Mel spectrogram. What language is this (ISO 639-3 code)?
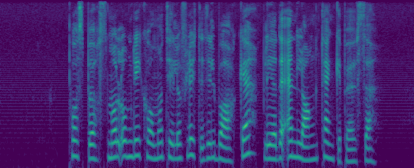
nor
